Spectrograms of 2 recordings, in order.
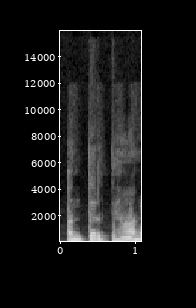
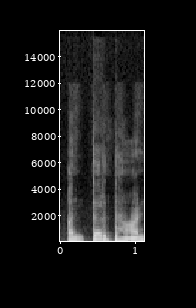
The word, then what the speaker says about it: अंतर्धान: से हुई है कि हम अगर उच्चारण की बात करें तो हम अंतर्ध्यान उच्चारण करते हैं लेकिन विद्यार्थियों सही शब्द अंतर्ध्यान नहीं है अंतर्धान शब्द सही है अंत वाले जो दोनों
